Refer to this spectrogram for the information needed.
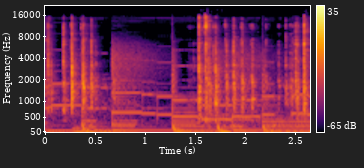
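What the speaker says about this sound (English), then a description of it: "So we're gonna do a typing test." Rapid typing on a computer keyboard during a Monkeytype typing test, dense clattering keystrokes in quick irregular bursts with a short pause midway, close and clear with no talking.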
